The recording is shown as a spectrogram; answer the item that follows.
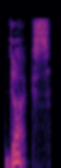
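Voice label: "dux", British English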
